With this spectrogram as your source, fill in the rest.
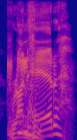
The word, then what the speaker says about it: Ranger: The Red Sox introduced Ranger Suárez today. Ranher, you mean? I'm sorry? Did you see that in the press? I think it's pronounced Ranher Suárez.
